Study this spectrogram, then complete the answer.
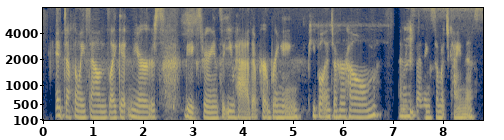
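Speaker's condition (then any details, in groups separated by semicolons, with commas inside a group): No condition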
